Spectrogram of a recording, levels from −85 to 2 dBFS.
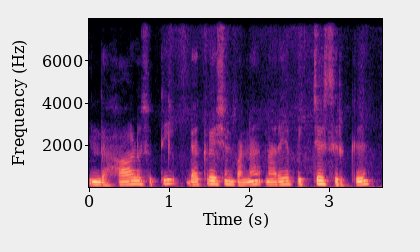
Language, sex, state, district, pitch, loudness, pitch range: Tamil, male, Tamil Nadu, Nilgiris, 145 Hz, -17 LUFS, 135-160 Hz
